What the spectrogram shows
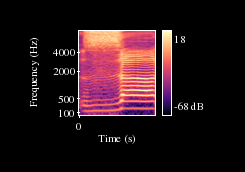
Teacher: Hujung lidah, langgar belakang gigi bawah. Dan sifat zai berdesir.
